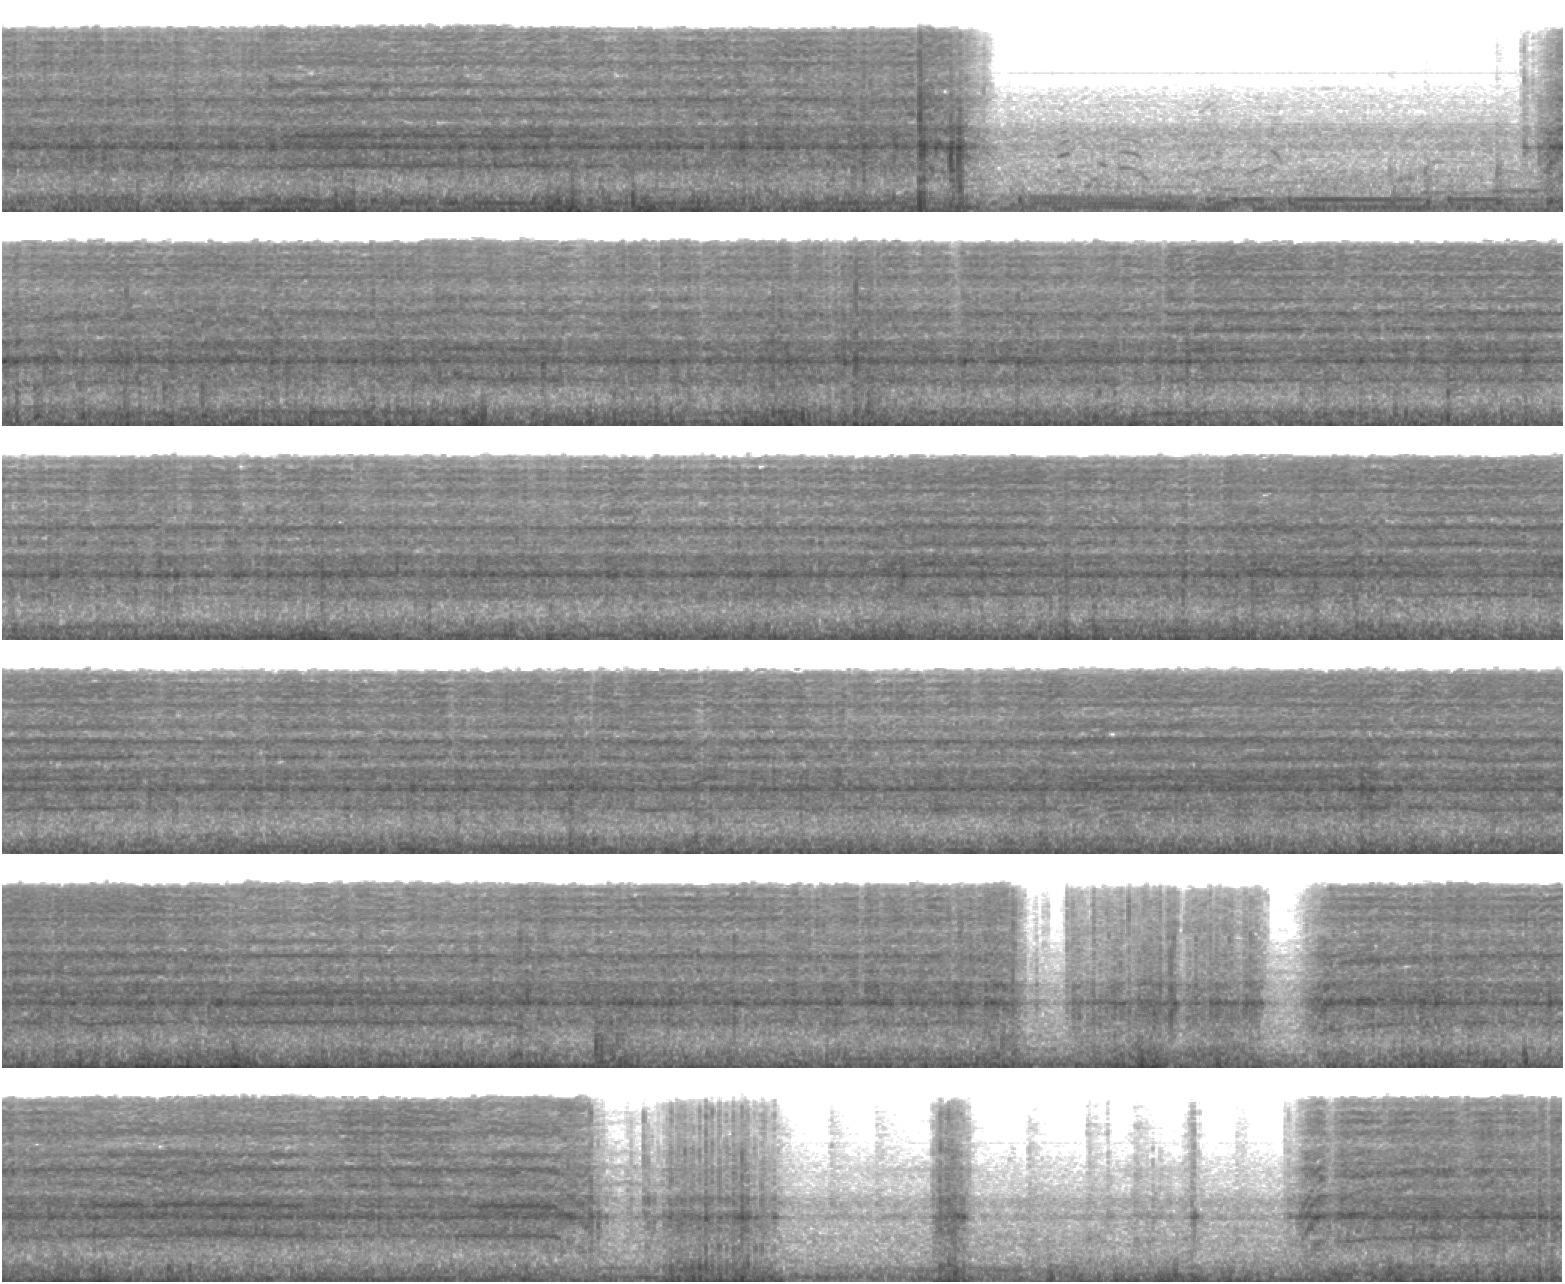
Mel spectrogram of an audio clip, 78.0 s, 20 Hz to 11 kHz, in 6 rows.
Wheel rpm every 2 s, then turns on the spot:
170, 160, 170, 150, 10, 0, 70, 160, 170, 170, 170, 170, 170, 170, 160, 170, 170, 170, 160, 160, 170, 170, 170, 160, 160, 170, 170, 170, 160, 170, 50, 70, 160, 160, 150, 30, 0, 20, 140.
60-62 70-72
